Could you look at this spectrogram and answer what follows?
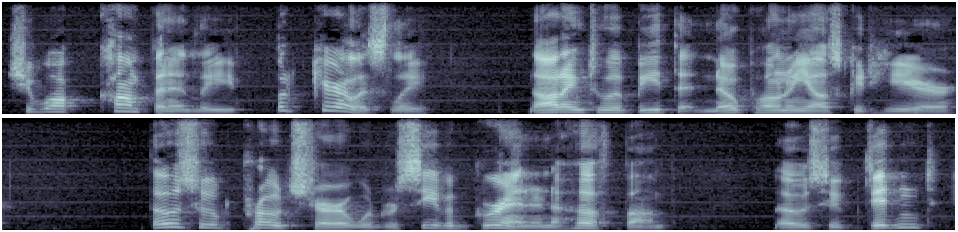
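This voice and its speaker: A man's voice: medium pitch, bright, forceful tone. A man reading a scripted story aloud as an audiobook narrator.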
